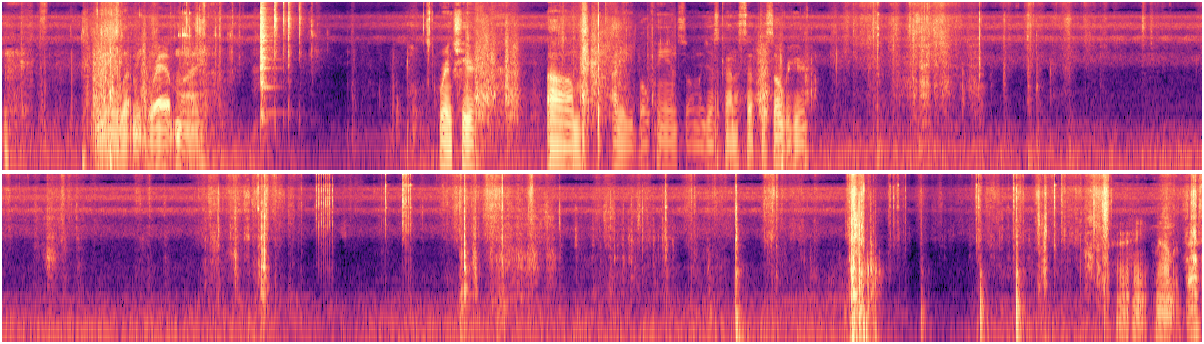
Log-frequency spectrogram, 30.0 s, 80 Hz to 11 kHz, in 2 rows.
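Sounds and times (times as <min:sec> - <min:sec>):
wrench clicking on metal socket: 0:18.9 - 0:19.2.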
